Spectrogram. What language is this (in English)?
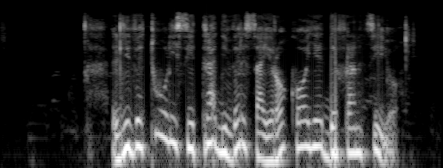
Esperanto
